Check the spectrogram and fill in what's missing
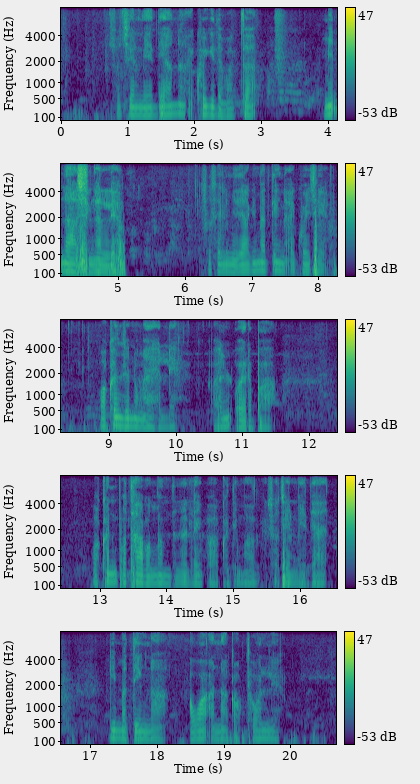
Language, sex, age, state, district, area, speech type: Manipuri, female, 60+, Manipur, Imphal East, rural, spontaneous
